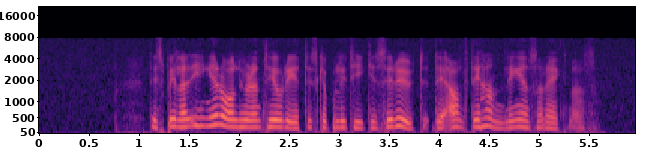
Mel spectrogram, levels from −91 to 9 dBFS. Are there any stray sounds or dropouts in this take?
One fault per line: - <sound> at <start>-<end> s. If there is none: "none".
none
